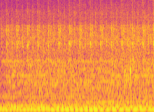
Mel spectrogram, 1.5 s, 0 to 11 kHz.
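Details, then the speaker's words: 1998 Ford Ranger 4.0 L V6, 62,000 miles, out of service about a year, at steady idle with a fast, even chopping tick-knock; location unidentified, could be top, bottom or middle. "It's steady chopping, ticking, knocking. I really can't identify where the sound is coming from, but it's steady."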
